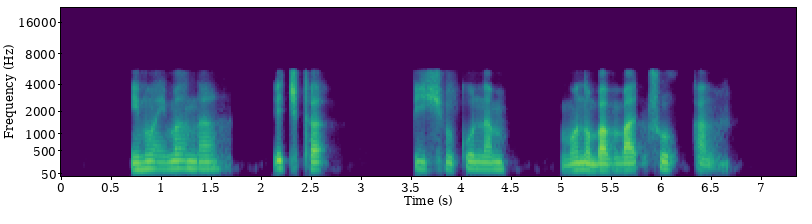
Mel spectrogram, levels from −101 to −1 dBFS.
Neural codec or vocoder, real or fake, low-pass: codec, 24 kHz, 0.9 kbps, WavTokenizer, large speech release; fake; 5.4 kHz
